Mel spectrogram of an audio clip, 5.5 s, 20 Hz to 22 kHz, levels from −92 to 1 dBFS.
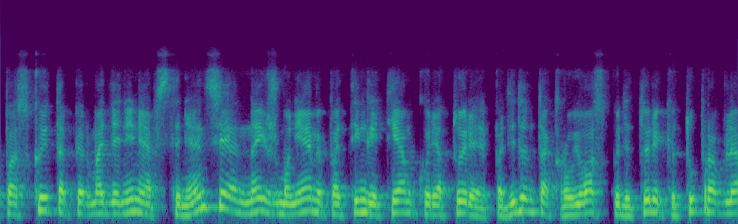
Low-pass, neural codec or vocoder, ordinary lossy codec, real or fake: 7.2 kHz; none; Opus, 24 kbps; real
